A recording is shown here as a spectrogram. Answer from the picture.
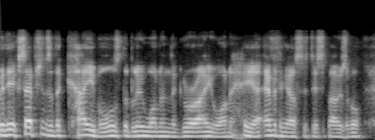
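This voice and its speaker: Over a quiet background, a man with an English accent talks at a fairly quick pace, his pitch medium and his intonation fairly even. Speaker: medical device trainer. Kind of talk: training presentation. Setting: video call.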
